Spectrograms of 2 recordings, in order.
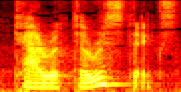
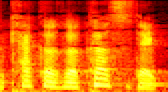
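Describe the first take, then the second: First: Characteristics with the R clearly sounded before "istics"; R kept. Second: Characteristic garbled without R, "kaka-ka-stic"; mispronounced, R dropped. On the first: Teacher correcting learners, characteristics with its R sounded. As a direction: pronounce the R in characteristics, "ka-rik-tuh-RIS-tiks". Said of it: "也是characteristics". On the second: Teacher warning students with characteristic said wrongly, R sounds missing. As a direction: swallow every R in characteristic, wrongly British. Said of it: "不能英式发音变成characteristic也是不行啊". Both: Shown as a demonstration.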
